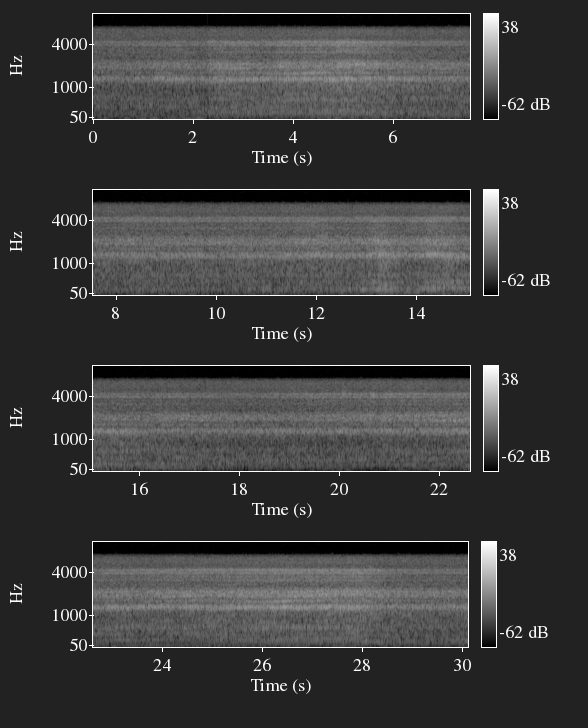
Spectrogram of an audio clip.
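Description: Motorcycle engine running with wind and road noise, picked up by a budget helmet-mounted action camera's built-in microphone. The engine note rises and falls with speed, swelling briefly about halfway through.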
